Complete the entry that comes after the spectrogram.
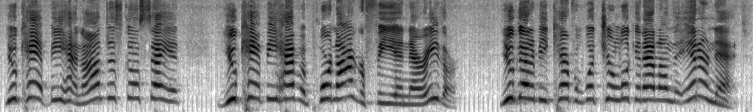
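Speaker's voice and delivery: high, loud, building sermon warning; preaching at full force. Acted. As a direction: drive the warning home to the congregation. Preaching climax on sin.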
